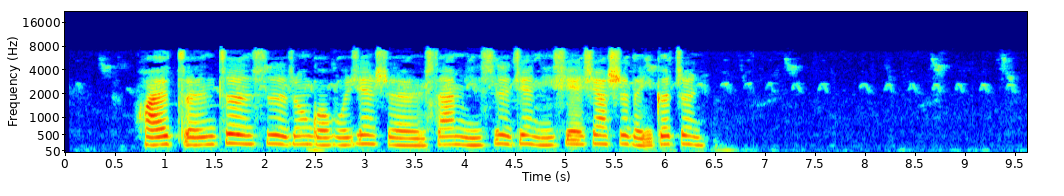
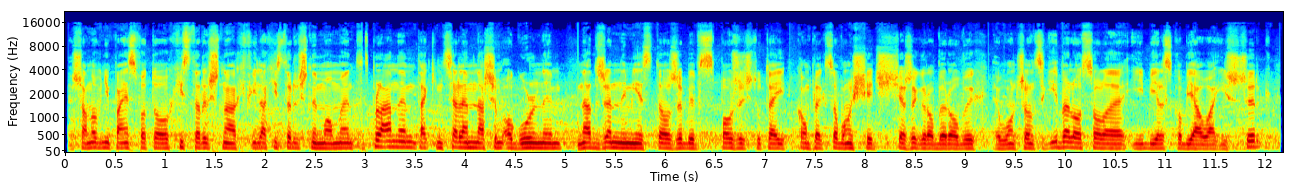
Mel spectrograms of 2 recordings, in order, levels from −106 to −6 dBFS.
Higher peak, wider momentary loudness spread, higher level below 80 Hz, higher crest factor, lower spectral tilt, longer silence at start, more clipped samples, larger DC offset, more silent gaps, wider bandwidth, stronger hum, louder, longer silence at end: second, -6 dBFS vs 0 dBFS; about the same, 6 LU vs 5 LU; second, -60 dBFS vs -52 dBFS; first, 22 dB vs 14 dB; second, -3 dB/octave vs -6 dB/octave; first, 0.7 s vs 0.05 s; neither; neither; neither; second, 8 kHz vs 13 kHz; neither; second, -27 LUFS vs -14 LUFS; about the same, 0.15 s vs 0.05 s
